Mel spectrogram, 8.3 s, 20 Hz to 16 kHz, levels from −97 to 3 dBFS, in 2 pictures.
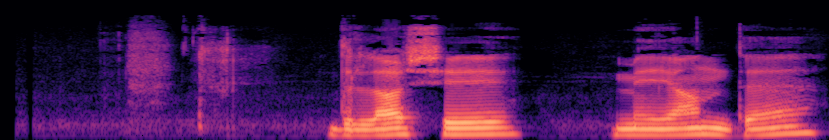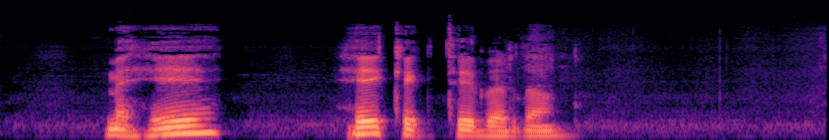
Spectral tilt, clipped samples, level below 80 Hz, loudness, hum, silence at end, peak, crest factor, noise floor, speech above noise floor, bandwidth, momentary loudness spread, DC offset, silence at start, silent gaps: -6.5 dB/octave; under 0.1%; -52 dBFS; -20 LUFS; none; 1.3 s; 0 dBFS; 22 dB; -62 dBFS; 43 dB; 9 kHz; 23 LU; under 0.1%; 0.65 s; none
